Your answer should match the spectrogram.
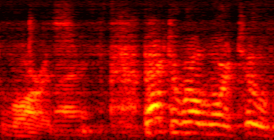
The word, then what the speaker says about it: Maurice: Aside from being controversial, it also takes top honors for the year in the year's most mispronounced film title, spelled Maurice, pronounced Morris.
